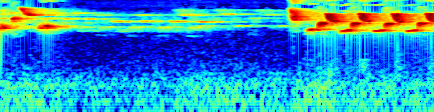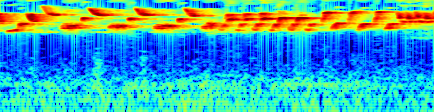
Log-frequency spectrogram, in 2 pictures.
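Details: European goldfinch song in a Malaga-style 'copla': after a quiet start, a fast run of high, tinkling, twittering notes repeated about four times a second, with buzzy and liquid trills, with no other sounds.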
